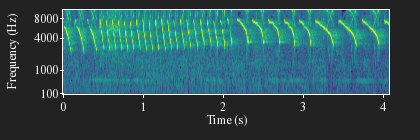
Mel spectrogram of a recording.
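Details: Loud canary song from a bird cared for by its keeper: descending whistles leading into a fast staccato trill, then slower repeated swooping whistled notes, with a faint low hum.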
